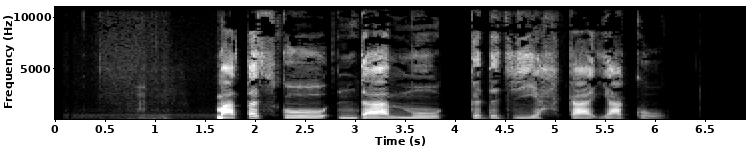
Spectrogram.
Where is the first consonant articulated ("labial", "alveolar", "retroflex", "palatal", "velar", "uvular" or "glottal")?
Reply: labial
